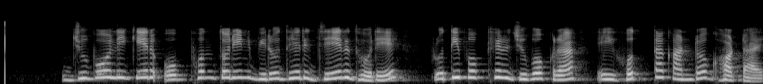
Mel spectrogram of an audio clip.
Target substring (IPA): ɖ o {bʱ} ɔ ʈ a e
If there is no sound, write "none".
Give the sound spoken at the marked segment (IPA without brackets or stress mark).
ɡʱ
